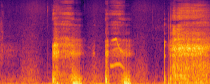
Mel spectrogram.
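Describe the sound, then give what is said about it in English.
Coughing from someone with a mild cough and sensitive lungs: a few harsh, abrupt bursts with throat-clearing roughness, separated by short pauses. “I picked up a cough. Nothing too much, but if I inhale too much, then I cough.”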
